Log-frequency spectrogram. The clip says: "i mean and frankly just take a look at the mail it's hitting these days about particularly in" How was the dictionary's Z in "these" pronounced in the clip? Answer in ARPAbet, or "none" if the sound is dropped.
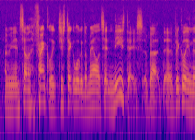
Z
